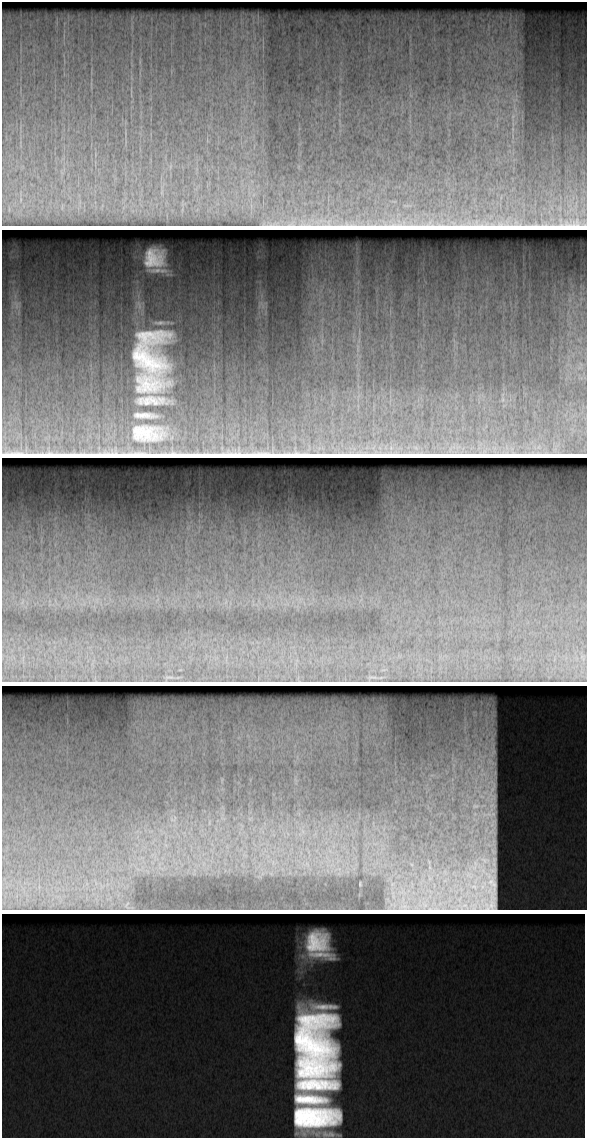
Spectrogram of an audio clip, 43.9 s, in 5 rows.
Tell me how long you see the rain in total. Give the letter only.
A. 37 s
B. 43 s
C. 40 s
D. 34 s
D.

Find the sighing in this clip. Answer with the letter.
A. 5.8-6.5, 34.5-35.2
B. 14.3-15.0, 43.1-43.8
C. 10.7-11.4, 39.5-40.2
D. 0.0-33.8
C.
